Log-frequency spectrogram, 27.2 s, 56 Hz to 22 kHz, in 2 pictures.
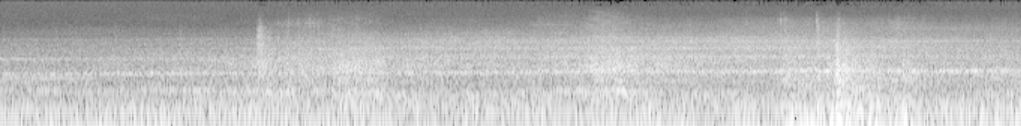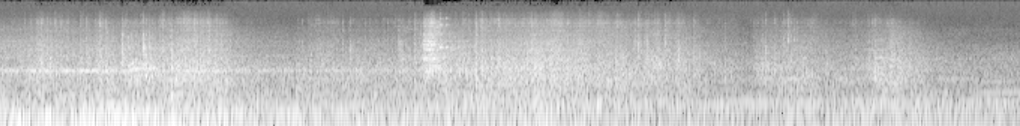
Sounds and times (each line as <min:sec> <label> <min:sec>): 0:10.4 excavator with clamshell attachment sorting scrap 0:27.1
